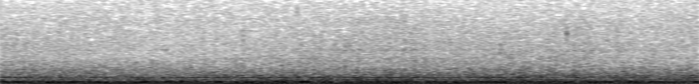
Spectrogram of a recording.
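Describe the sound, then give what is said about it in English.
The motor of an insanely huge remote control boat coming this way on the water drones steadily, a low buzzing hum with layered harmonic tones and a rumbling undertone, holding an even loudness throughout with no voices. “Hey, whoever's controlling that insanely huge remote control boat, knock it off!”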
